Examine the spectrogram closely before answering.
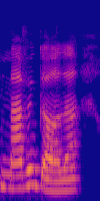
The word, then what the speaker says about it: Mugala: around the concept of mugala or mother Stone pronounced similar to mogul and darug Gala or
